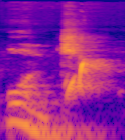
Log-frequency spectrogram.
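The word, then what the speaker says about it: won't: আচ্ছা, এটা কিন্তু ওয়েন্ট হবে না, উচ্চারণ হবে ওন্ট।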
